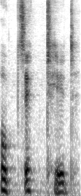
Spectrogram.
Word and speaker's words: objected: 그래서 t로 끝나면 그 ed를 id 이렇게 발음하겠대요. 근데 생각해보면 이게 object t로 끝나는데 t를 또 한다고 생각하면 object 이상하잖아요. 그래서 objected 이게 그냥 자연스럽습니다.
